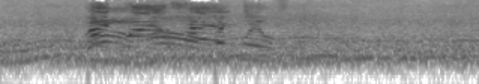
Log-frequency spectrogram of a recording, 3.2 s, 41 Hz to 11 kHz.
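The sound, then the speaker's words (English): A steady, loud roar of race cars on a dirt track runs throughout, with 36 laps to go in the World 50 lap classic as Rico Abreu goes to the high line through turns one and two around the outside of Ben Grumman's 36 car; a voice talks briefly over the noise near the start. “Rico Abreu to the high line through one and two, right round the outside of the 36 car of Ben Grumman.”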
